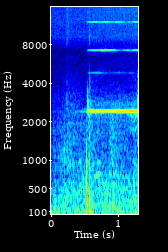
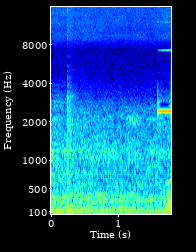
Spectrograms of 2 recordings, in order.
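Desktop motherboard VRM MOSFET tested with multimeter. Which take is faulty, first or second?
second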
